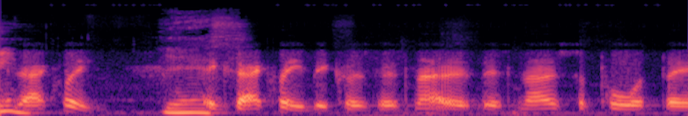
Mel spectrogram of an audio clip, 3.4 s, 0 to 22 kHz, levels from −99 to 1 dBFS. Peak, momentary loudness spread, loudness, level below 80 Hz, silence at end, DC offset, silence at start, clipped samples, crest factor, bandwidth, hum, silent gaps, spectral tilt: -10 dBFS; 7 LU; -28 LUFS; -64 dBFS; 0 s; under 0.1%; 0 s; under 0.1%; 18 dB; 12.5 kHz; none; none; -7 dB/octave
